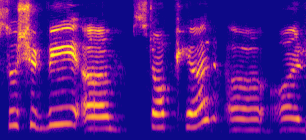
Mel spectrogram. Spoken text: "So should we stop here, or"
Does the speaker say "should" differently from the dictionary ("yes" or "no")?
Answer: no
